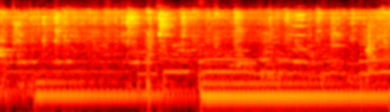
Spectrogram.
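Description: Rice with egg, onion and oil is stirred and fried in a pan. A steady close sizzle runs under repeated scraping and stirring strokes, with a faint low hum in the background.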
